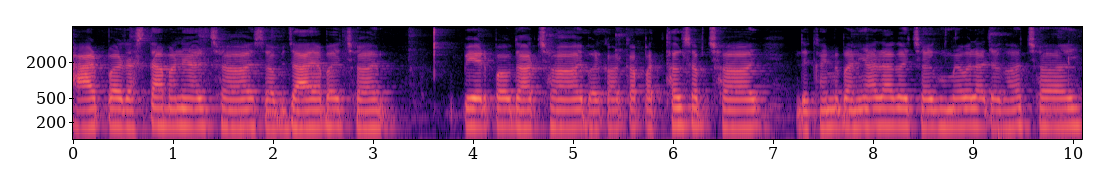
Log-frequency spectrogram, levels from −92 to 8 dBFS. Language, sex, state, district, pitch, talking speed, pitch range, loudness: Magahi, male, Bihar, Samastipur, 165 Hz, 135 wpm, 160-170 Hz, -27 LUFS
